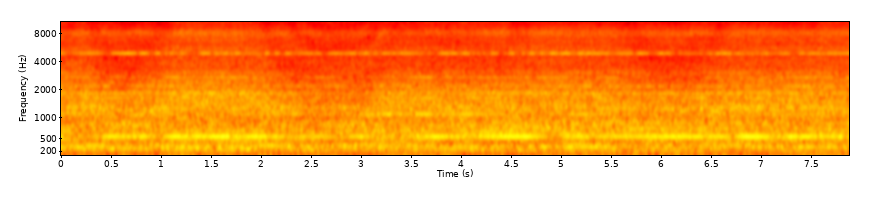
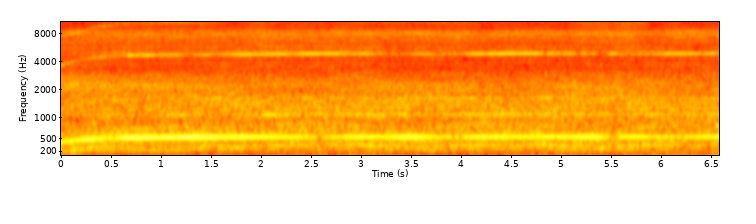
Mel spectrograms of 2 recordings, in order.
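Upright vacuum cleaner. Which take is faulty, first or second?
first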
